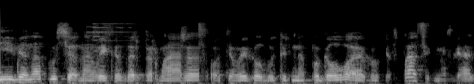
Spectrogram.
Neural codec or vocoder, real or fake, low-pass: none; real; 7.2 kHz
